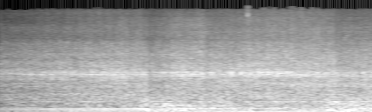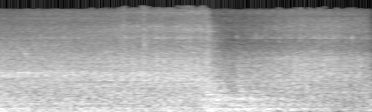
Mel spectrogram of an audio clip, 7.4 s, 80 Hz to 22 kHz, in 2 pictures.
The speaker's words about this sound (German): Dienstagmorgen, Viertel ab 8. Fünf Autos und ein Lastwagen fahren zu Romanshorn über Trampen auf die Fähre Friedrichshafen.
